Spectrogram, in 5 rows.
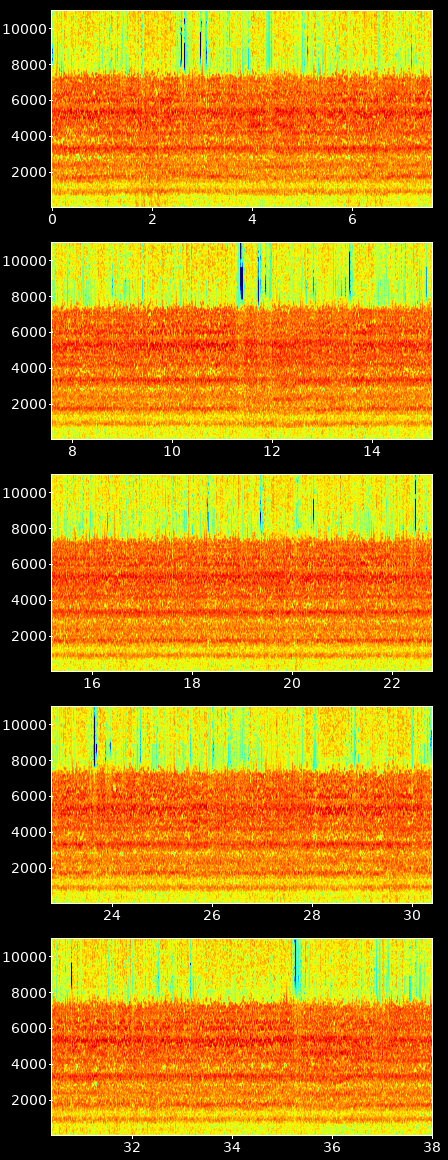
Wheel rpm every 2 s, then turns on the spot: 220, 240, 220, 230, 230, 220, 220, 230, 230, 240, 230, 230, 230, 230, 230, 240, 230, 220, 220.
none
